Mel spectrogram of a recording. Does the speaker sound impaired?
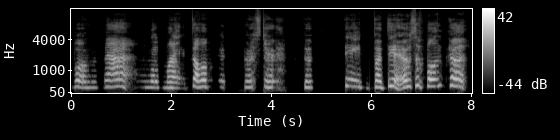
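Yes: cerebral palsy; born premature at about 3 pounds, brain freeze at 3 days old, wheelchair user, physical therapy; could not speak early, no babbling, went straight to 4-year-old vocabulary, speech therapy in public school.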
